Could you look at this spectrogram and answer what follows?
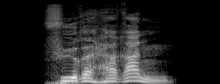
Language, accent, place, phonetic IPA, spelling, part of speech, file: German, Germany, Berlin, [ˌfyːʁə hɛˈʁan], führe heran, verb, De-führe heran.ogg
- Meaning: inflection of heranführen: 1. first-person singular present 2. first/third-person singular subjunctive I 3. singular imperative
